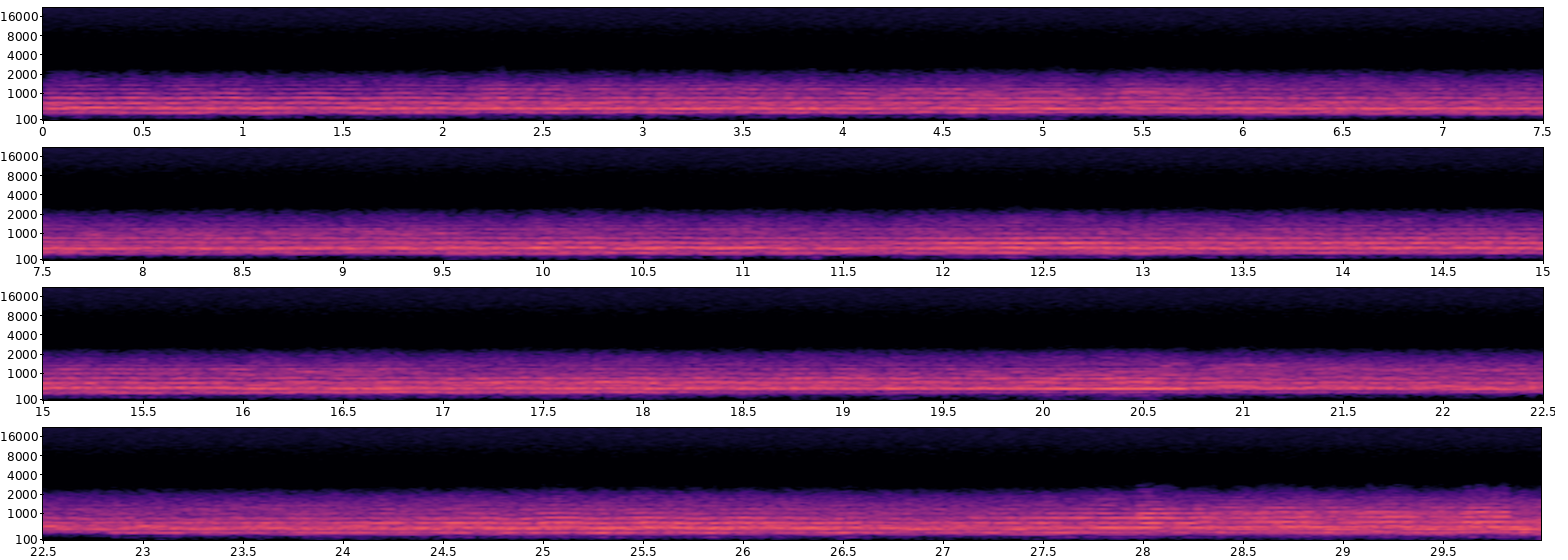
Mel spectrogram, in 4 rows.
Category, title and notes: Music > Multiple instruments
Weather Radar (Ambient)
recorded with Fl Studio 10
ambiance, ambience, ambient, atmo, atmosphere, experimental, rain, raindrop, reverb, sky, snow, snowflake, soundscape, water, wind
